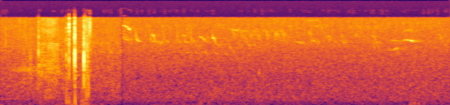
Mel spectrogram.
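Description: Faint, high, short bird chirps scattered over a quiet outdoor background, with a brief rustle and two sharp clicks about a second in.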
